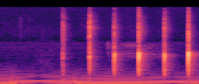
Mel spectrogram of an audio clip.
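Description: Six crisp, sharp claps in a studio land in a steady, even rhythm about a quarter-second apart, over a low constant hum, with no one talking.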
